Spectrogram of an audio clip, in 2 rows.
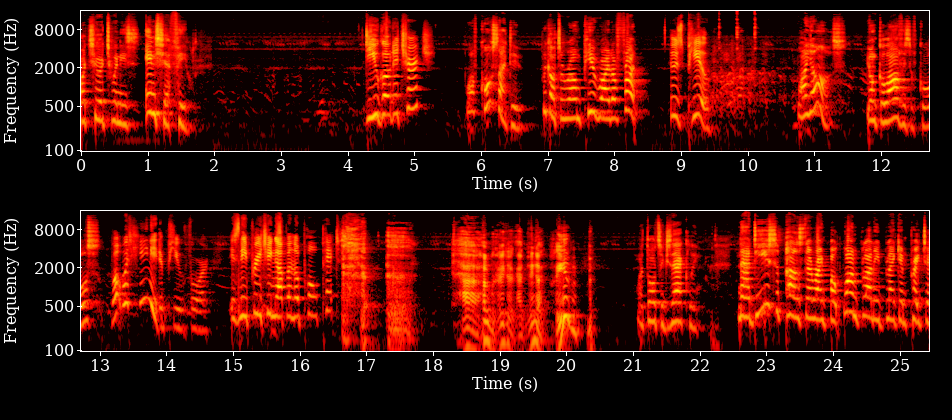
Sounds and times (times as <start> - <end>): Speech: 4.3 - 9.5, 10.8 - 16.6, 18.3 - 20.2, 22.6 - 25.4.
